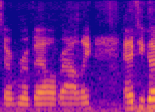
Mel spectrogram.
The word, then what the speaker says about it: Rebelle: So you think of it as a rebel and a bell, like a Southern belle. So it's a Rebelle Rally.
